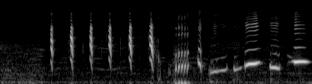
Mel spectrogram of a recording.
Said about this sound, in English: You can't actually see the whistle. You put it in the roof of your mouth. A lot of the listeners will know about that one. Wow. So it sits on the roof of your mouth, you can't see it, and you just go shh. And ch-ch-ch-ch.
